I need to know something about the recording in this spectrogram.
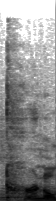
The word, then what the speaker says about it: colonel: the is colonel not spelled with an r english language is [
